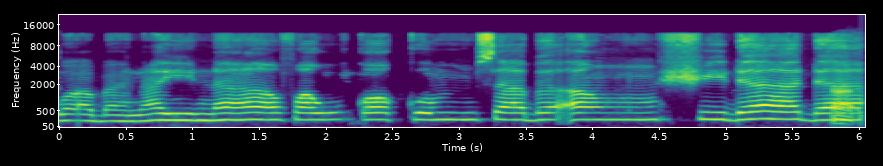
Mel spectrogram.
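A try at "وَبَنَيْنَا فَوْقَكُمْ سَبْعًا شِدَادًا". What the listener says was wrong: Sab'angnya kurang tahan, Bu. Sab'an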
